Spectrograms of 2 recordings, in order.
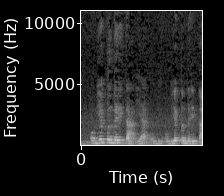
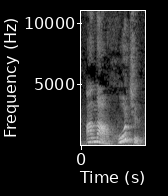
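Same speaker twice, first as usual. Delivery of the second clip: хочет lifted high on its first syllable; questioning pitch peak on хочет; question intonation; 5 semitones higher than usual. Shown as a demonstration. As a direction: ask by raising хочет sharply. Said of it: "saya menyusun kalimat tanya".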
